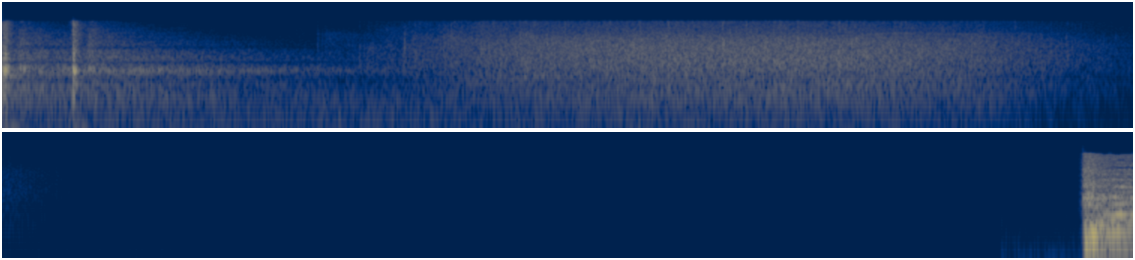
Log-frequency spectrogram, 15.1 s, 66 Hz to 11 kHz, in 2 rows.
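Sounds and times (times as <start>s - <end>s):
crowd applauding: 2.1s - 7.9s.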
